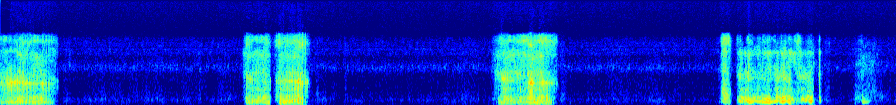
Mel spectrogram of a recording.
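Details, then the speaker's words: Man snoring heard over a Skype call: loud, harsh, rattling breaths about every five seconds, cut off abruptly by call line gating, silence between; heavy snoring. "what's up bozo hello you there wake up are you snoring oh my"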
